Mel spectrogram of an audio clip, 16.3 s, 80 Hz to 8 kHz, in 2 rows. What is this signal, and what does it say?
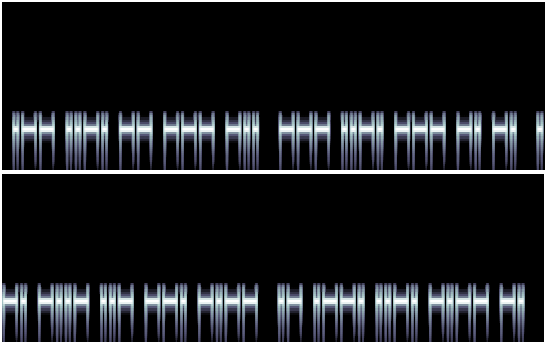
Morse code, heard as a keyed tone, about 18 wpm, 800 Hz. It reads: WFMOD OFONN RXUGY APFYN
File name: Morse / ltr-18wpm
